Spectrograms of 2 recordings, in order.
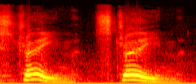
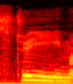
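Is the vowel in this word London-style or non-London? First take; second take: London; non-London. First: The vowel has a strong London diphthong shift. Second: The vowel is central, without a strong London shift. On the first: "Which is the London pronunciation" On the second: "That sounds a bit central to me"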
